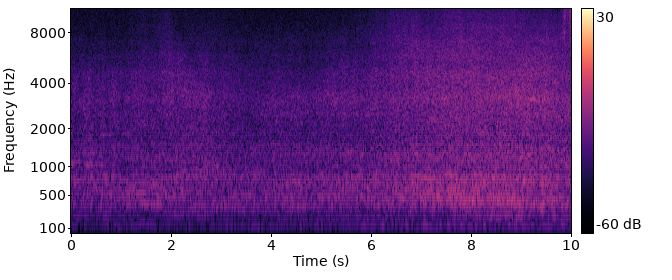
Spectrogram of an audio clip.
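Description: A field of dirt late model race cars running laps together, their 602 crate V8 engines blending into one steady drone that grows gradually louder through most of the stretch.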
